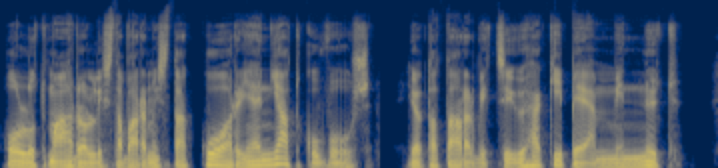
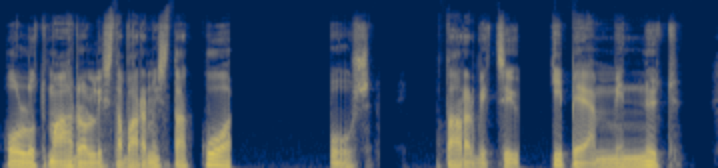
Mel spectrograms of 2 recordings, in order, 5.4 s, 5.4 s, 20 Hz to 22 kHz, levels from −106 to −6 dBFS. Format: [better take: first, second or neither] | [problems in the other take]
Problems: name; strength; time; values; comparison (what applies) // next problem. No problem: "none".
first | audio cutting out; at 1.5 s for 1 s, at 3 s and at 4 s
